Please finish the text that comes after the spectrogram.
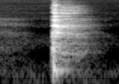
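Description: A man coughs after drawing on a tobacco pipe: one sharp, close cough that fades over about half a second, with no other sound around it.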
